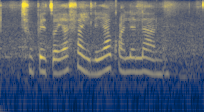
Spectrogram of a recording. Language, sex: Tswana, female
